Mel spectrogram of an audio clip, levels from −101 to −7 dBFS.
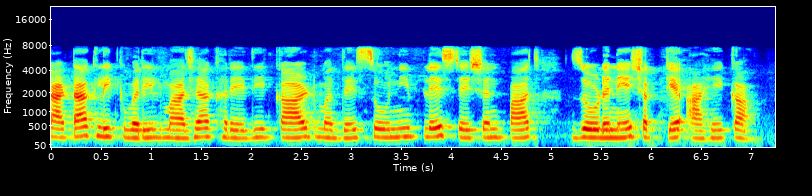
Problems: none marked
